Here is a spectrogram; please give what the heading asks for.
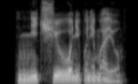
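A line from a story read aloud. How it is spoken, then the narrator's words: Muttering. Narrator (Russian): пробормотал я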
